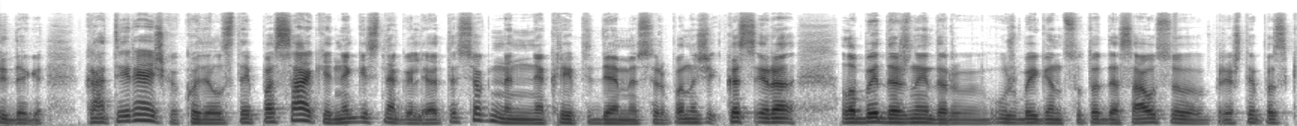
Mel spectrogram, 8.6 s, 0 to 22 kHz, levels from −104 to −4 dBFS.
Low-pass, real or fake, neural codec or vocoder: 14.4 kHz; real; none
